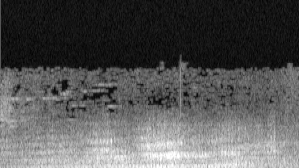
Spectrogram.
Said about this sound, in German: Sogar ein Stern lässt sich blicken. Einen solchen Stern wirst du in der Wildnis niemals finden. Ist ein Hubschrauber.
